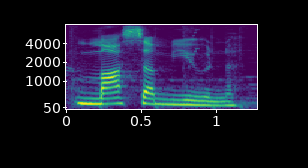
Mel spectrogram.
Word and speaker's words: Masamune: Almost no romanization of Japanese has the English silent e vowel pronunciation. So, mune is not correct then is what you're saying. It's ma masamune.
